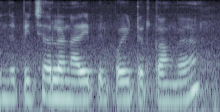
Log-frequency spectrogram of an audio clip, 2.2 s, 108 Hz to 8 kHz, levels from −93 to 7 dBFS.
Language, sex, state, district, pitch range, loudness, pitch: Tamil, female, Tamil Nadu, Chennai, 170-185 Hz, -16 LUFS, 180 Hz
